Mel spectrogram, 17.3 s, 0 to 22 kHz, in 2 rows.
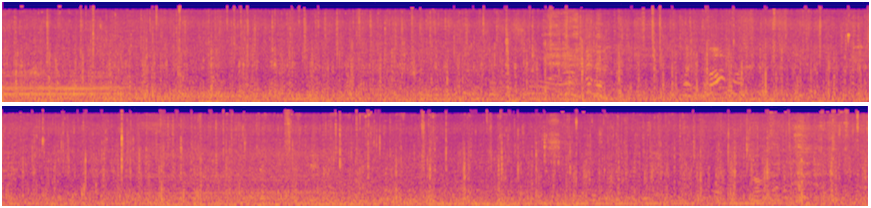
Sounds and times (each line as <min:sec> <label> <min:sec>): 0:00.0 circulation routière 0:17.3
